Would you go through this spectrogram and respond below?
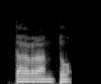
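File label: "Taranto", Italian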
